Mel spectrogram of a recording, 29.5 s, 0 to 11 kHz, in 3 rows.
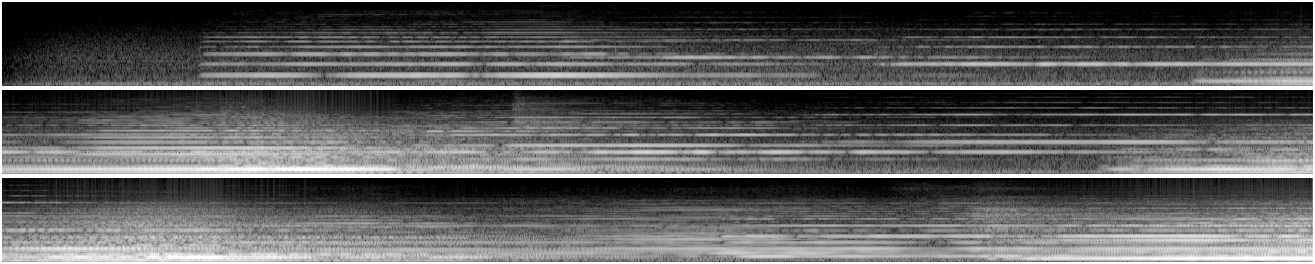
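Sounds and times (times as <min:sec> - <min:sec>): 
string quartet playing with lots of reverb: 0:01.5 - 0:29.5.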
